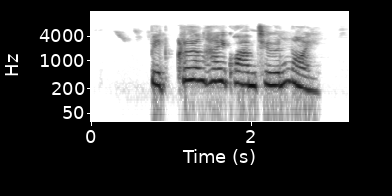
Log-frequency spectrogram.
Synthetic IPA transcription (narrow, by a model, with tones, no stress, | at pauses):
pi˨˩t̪̚kʰɾɯ˥˩əŋɦa˥˩jkʰwaː˧mt͡ɕʰɯː˦˥nːɔ˨˩j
